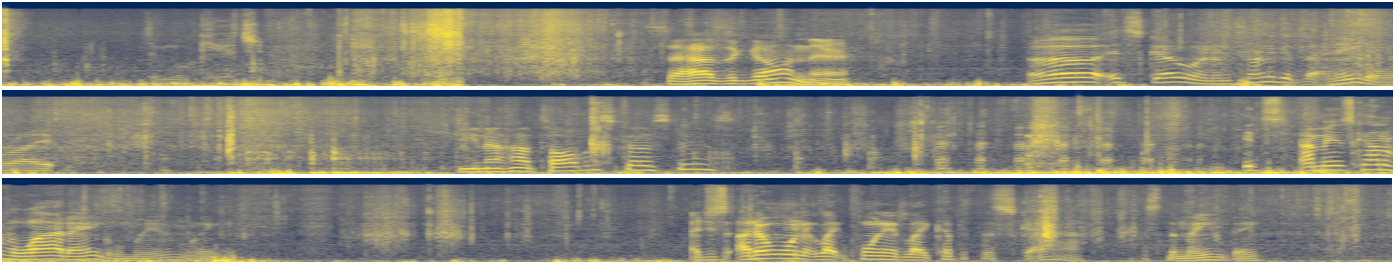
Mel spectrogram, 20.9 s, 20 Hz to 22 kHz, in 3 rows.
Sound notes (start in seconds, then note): 11.4 Jeff laughing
